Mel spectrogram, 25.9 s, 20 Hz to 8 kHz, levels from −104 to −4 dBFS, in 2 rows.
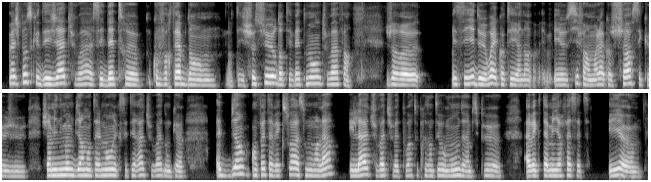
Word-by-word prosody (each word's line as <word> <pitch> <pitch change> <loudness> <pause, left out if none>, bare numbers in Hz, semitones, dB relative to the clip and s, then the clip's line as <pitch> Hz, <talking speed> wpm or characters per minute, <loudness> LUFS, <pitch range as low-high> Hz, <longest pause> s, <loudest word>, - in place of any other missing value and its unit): Ouais 225 +1 +3
je 215 -1 -6
pense 270 0 +2
que 240 - -3
déjà 205 +3 +4
tu 230 -4 -15
vois, 195 +2 -1
heu, - - -1
c'est 185 +1 -1
d'être 195 0 +2 0.2
confortable 205 0 +2
dans 175 -2 -1 0.2
dans - - -13
tes 170 +4 -11
chaussures, 215 +7 +3
dans 190 -3 +1
tes 185 -1 -9
vêtements 210 +5 0
tu 210 -2 -13
vois? 200 +1 +2
Enfin, 185 -6 -5 0.7
genre, 190 -2 +2
heu, 175 -1 +6 0.6
essayer 210 +3 +1
de 200 -2 +5
ouais 220 +2 +4
quand 195 - -3
tu 190 +2 -7
es 185 -2 +2
un 170 - -1
dans 175 0 -4 0.2
et - - -11
b - - -16
et 180 0 -1
aussi 180 +6 -4
enfin 205 -6 -2
moi 175 +1 0
là 195 -1 +3
quand 180 0 -5
je 165 -1 -7
sors, 215 +5 +2
c'est 195 -6 -6
que 180 -1 -6
je 165 -1 -7
je 160 - -22
suis - - -2
un 195 - +5
minimum 200 +1 +5
bien 200 +1 +2
mentalement, 195 +1 +1
et 195 -2 0
cetera, 190 +1 -5
tu 205 -2 -15
vois? 190 +2 -4
Donc, 170 -2 -5
heu, 165 -2 -3 0.7
être 190 -2 -1
bien 235 +1 +1
en 195 - -2
fait 205 +1 -3
avec 180 -1 -3
soi 220 0 -1
à 205 - +3
ce 200 0 -7
moment 185 -1 -3
là, 225 +7 -1 0.3
et 185 - -2
là, 195 +4 +4
tu 220 -3 -14
vois, 190 +1 +1
tu 195 -2 -13
vas 175 0 -3
pouvoir 185 +2 -9
te 185 +1 -16
présenter 185 0 -7
au 190 -1 +1
monde 185 +3 0
un 170 -2 -3
petit 165 +3 -14
peu, 190 - -12
heu, 175 -3 -4 0.4
avec 180 +1 +2
ta 190 -1 +3
meilleure 185 0 0
facette. 185 -3 -5 0.4
Et 190 +3 +2
hem, 160 -5 +1
190 Hz, 200 wpm, -20 LUFS, 180-205 Hz, 0.7 s, heu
